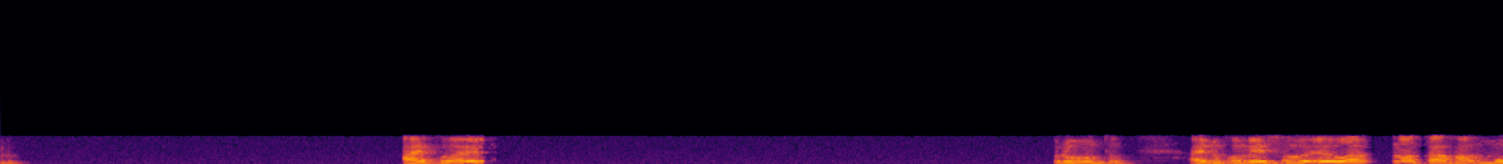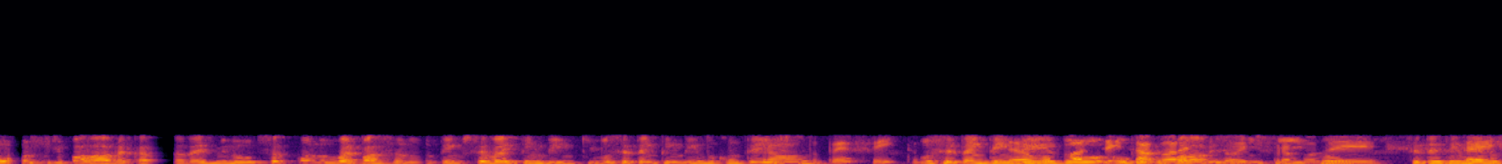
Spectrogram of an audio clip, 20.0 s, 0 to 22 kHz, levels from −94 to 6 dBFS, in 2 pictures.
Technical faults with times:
9.13-10.19 repeated stalls (stutter)
11.02-11.20 call audio freeze
14.67-17.99 jitter buffer speed-up

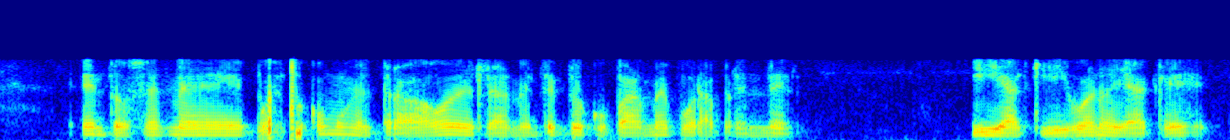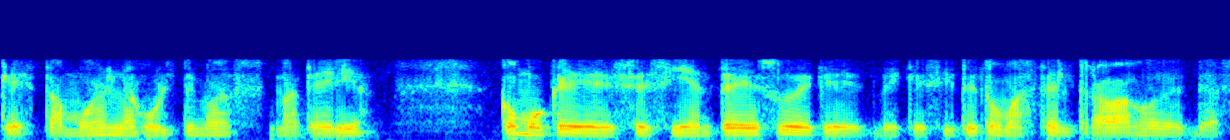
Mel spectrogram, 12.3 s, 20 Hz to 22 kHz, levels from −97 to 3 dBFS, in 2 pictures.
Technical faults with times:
0.00-12.30 GSM full-rate codec
1.28-1.54 GSM bit errors

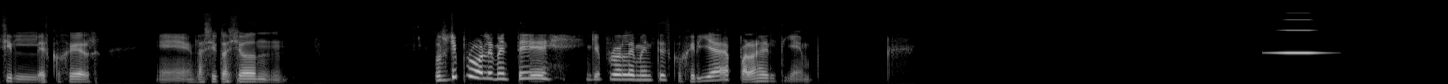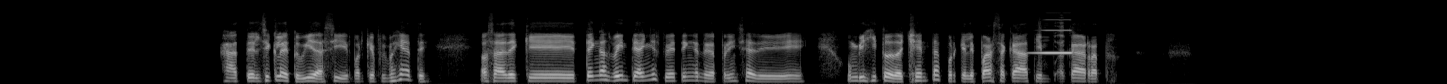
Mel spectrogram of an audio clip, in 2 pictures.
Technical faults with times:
12.62-13.41 loudspeaker feedback squeal
24.68-25.28 loudspeaker feedback squeal

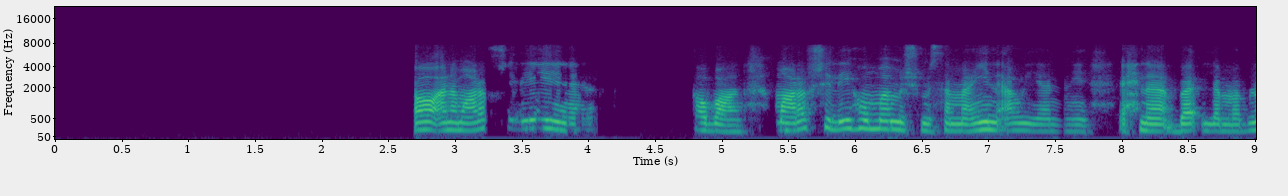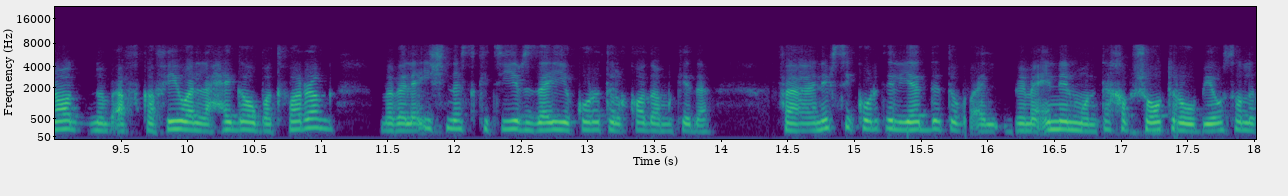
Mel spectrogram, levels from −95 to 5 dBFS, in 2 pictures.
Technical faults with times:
none

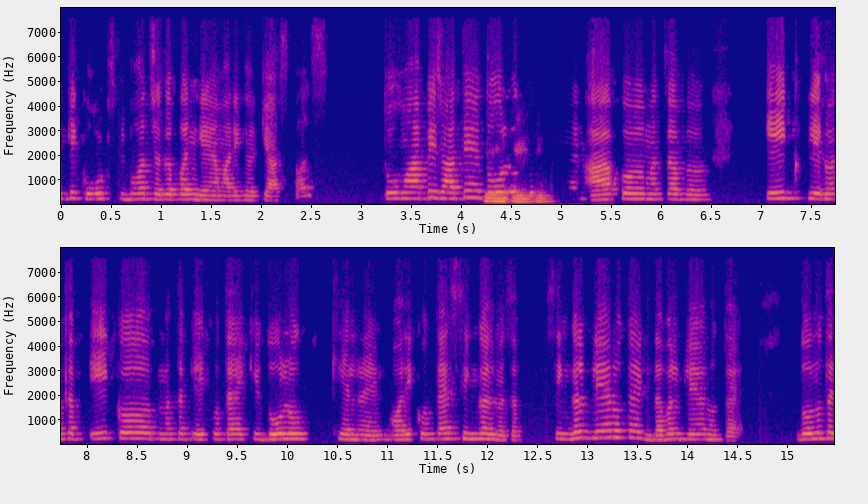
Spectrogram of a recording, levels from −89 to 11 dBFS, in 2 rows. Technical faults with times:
4.46-5.22 speech suppressed in double talk

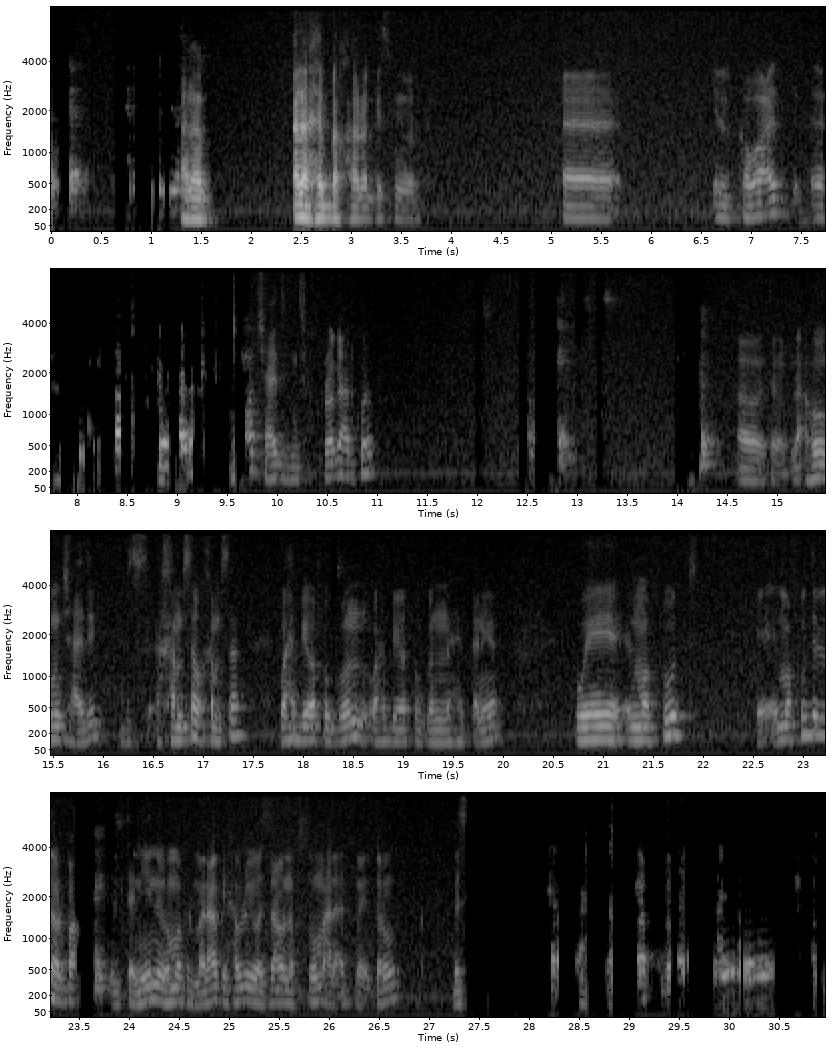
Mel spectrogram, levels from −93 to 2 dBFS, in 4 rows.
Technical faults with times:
0.00-1.31 other side's voice leaking through
0.86-0.98 background gated by the echo canceller
7.72-9.74 speech suppressed in double talk
8.35-14.45 other side's voice leaking through
12.59-14.20 background gated by the echo canceller
23.46-23.85 speech suppressed in double talk
23.63-23.79 other side's voice leaking through
27.36-30.96 speech suppressed in double talk
28.22-30.42 other side's voice leaking through

